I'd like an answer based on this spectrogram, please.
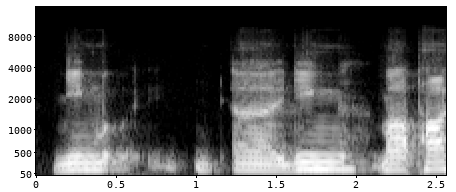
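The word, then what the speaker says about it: Nyingmapa: Dzogchen master Padmasambhava, who is associated with the Nyingma Pa tradition, if I'm pronouncing that correctly.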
